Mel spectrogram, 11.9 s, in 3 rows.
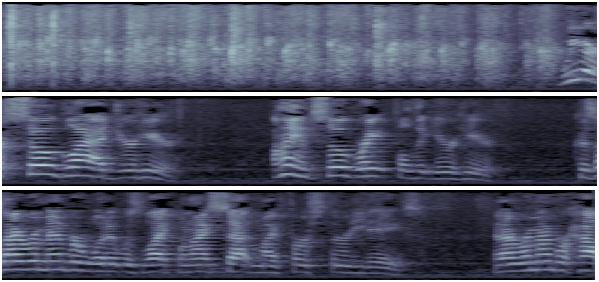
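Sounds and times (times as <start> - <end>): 
audience applause: 0.0 - 3.8
speech: 3.7 - 5.2, 5.8 - 11.8.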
